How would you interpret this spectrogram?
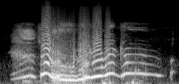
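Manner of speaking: very high, loud wailing squeal; comic wail of someone plunging down; long high-pitched silly howl; mock falling scream. Mimes leaping into the water.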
